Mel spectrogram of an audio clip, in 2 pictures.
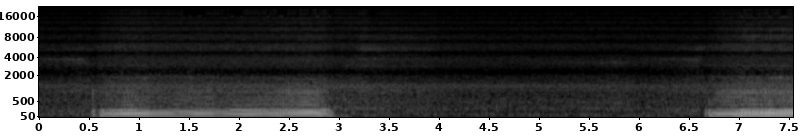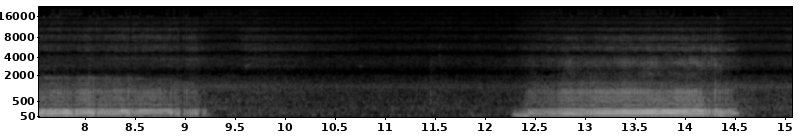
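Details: Airedale dog snoring: three long, low rumbling snores about five seconds apart, steady and regular, on each breath in.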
